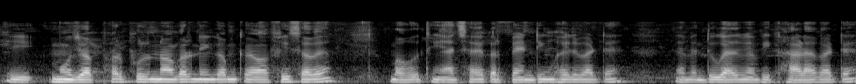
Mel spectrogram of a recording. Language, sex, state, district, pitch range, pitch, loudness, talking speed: Bhojpuri, male, Bihar, Muzaffarpur, 110-120 Hz, 115 Hz, -17 LUFS, 140 wpm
